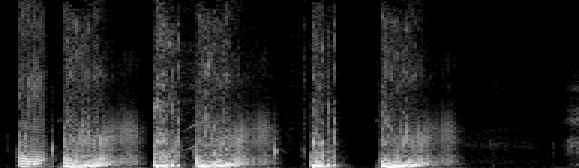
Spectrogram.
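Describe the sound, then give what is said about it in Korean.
Someone imitates snoring with their voice: five loud, raspy, buzzing snorts in a steady rhythm, each about half a second long, separated by short pauses. “심하게 코를 고는 사람은 자기 코고는 소리에 잠을 깨기도 한다던데 이 사람은 그러지도 않더군요.”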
